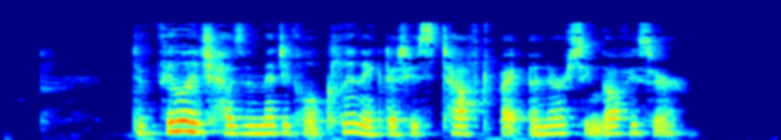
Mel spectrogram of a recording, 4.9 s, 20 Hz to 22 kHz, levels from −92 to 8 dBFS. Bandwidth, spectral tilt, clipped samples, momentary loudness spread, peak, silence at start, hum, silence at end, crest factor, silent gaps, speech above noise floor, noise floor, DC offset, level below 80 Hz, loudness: 11.5 kHz; -4 dB/octave; under 0.1%; 14 LU; -6 dBFS; 0.85 s; none; 0.65 s; 20 dB; none; 47 dB; -71 dBFS; under 0.1%; -66 dBFS; -25 LUFS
